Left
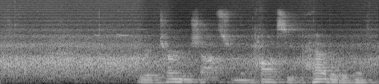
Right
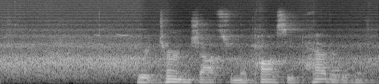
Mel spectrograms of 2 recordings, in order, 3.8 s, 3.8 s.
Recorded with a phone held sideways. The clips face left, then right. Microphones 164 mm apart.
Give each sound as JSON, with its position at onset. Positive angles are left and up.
{"t": 1.4, "sound": "a man speaking", "side_deg": -70, "distance_m": 1.8}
